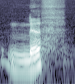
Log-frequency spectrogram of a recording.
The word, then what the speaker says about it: neuf: 9, And for the number 9, neuf, is a fairly simple sound as well. If you think of the word nefarious, which has NEF at the beginning, if again you just take the beginning of that word, neuf, and leave off the rest, you'll have the correct sound.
